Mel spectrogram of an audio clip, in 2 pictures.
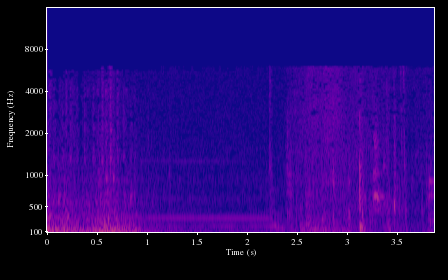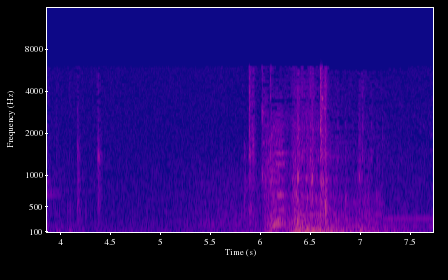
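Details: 1995 Rover 623SLi with a Honda H23A3 engine: the starter churns in two steady bursts but the engine never catches. The failed fuel pump was the cause; the igniter and main relay were also replaced.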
